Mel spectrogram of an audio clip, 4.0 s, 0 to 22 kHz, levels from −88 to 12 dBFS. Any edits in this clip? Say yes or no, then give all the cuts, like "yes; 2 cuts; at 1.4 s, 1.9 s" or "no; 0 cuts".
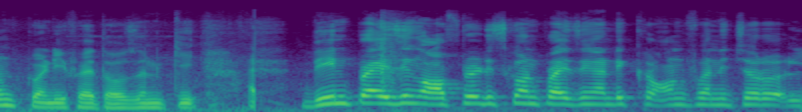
yes; 1 cut; at 1.2 s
